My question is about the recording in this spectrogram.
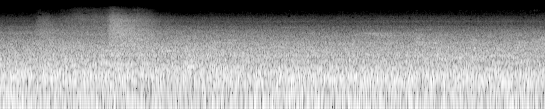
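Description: New York City subway train running, a steady loud rumble with a brief hiss about a second and a half in.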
